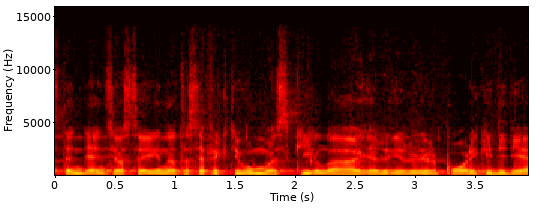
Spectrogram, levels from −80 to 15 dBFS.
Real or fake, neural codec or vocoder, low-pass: real; none; 14.4 kHz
